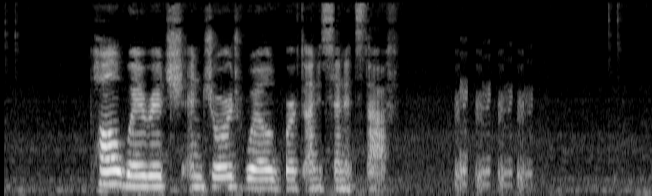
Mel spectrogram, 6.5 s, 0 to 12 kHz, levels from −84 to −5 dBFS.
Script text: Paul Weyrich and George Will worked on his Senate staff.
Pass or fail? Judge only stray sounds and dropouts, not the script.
fail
